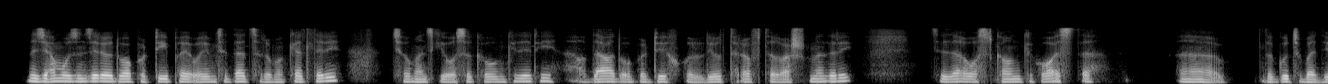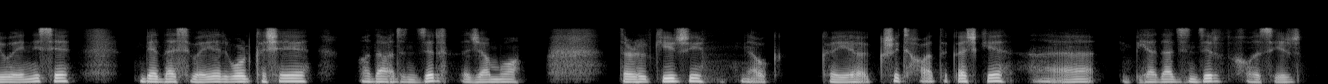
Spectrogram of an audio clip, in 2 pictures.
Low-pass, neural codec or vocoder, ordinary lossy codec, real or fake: 5.4 kHz; codec, 16 kHz, 0.3 kbps, FocalCodec; none; fake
